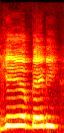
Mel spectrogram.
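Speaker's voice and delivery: high, loud, laughing hype-man greeting; loud fake-friendly greeting. To the armed man, overjoyed fake-friend shout. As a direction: greet him like a long-lost buddy, way up high. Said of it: "I was in Jeff mode".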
